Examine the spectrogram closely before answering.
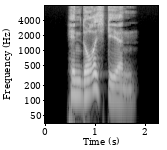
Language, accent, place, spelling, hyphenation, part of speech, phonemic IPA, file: German, Germany, Berlin, hindurchgehen, hin‧durch‧ge‧hen, verb, /hɪnˈdʊʁçˌɡeːən/, De-hindurchgehen.ogg
- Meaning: to go through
